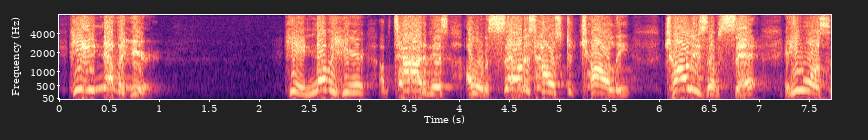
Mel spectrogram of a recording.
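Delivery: high-pitched, loud ranting shout; imitated angry yelling. Fed-up house seller yelling at the receptionist, angry shout. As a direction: act out a man yelling his complaints at full tilt. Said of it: "he yelling at her".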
